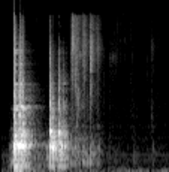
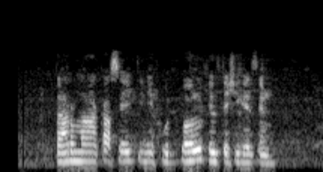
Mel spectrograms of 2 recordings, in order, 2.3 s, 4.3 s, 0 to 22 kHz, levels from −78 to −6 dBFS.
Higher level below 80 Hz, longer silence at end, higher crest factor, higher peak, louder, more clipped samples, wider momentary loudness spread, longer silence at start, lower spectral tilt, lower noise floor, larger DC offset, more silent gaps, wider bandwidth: first, -40 dBFS vs -54 dBFS; first, 1 s vs 0.65 s; about the same, 16 dB vs 16 dB; about the same, 0 dBFS vs -2 dBFS; first, -13 LUFS vs -19 LUFS; first, 0.2% vs under 0.1%; first, 22 LU vs 13 LU; second, 0.2 s vs 0.75 s; second, -3.5 dB/octave vs -5.5 dB/octave; first, -56 dBFS vs -50 dBFS; neither; neither; first, 17 kHz vs 7.6 kHz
